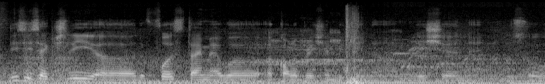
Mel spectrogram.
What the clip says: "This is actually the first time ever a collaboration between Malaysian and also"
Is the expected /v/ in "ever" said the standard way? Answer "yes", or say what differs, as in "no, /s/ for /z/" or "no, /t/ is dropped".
no, /w/ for /v/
